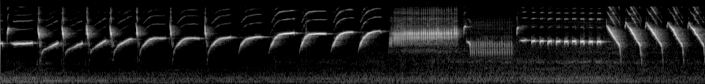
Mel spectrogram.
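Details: Training song of a Spanish Timbrado canary, with repeated rising whistled notes in steady series, a brief harsh buzz, a low rattling roll, a thin high trill and quick descending sweeps.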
